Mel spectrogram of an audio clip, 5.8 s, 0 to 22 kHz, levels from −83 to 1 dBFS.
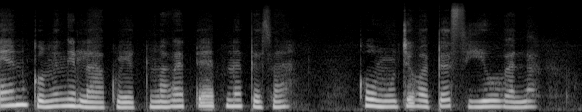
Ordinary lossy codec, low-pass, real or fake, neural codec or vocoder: none; 19.8 kHz; fake; codec, 44.1 kHz, 2.6 kbps, DAC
